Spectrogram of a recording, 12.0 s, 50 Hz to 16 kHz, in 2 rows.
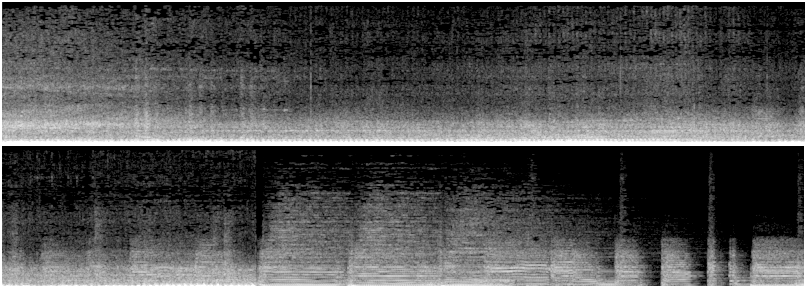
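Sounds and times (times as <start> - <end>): motorcycle engine running: 0.0 - 8.0.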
